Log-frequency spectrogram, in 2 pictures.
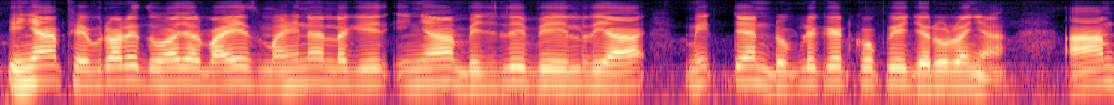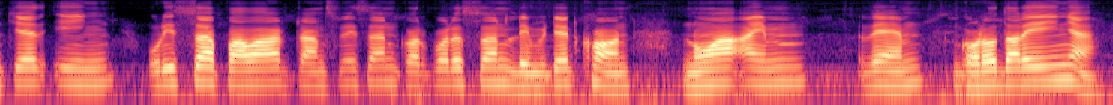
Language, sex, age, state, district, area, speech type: Santali, male, 30-45, West Bengal, Dakshin Dinajpur, rural, read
